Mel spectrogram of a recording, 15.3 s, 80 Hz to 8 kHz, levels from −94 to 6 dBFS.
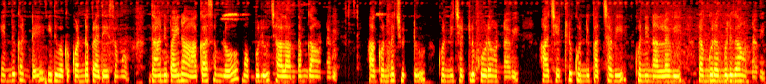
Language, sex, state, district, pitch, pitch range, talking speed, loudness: Telugu, female, Andhra Pradesh, Krishna, 195 Hz, 185-215 Hz, 115 wpm, -17 LUFS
